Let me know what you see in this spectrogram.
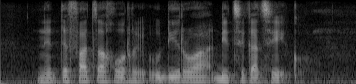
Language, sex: Tswana, male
